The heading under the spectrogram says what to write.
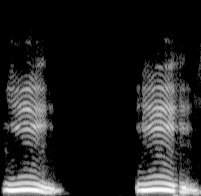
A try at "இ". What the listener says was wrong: ஈ ஈ அல்ல இ ஈ ஈ அல்ல. என்று சொன்னா நல்லா லைட்டா நாக்கு தூக்கப்படுது. நாக்க நல்லா கீழே வச்சுக்கோங்க. உச்சரிப்பு அப்ப அந்த ரெண்டு வித்தியாசம் இருக்குது. வேறுபாட மிக தெளிவாக குருவான் நாங்கள் கொண்டு வரணும். ஈ அல்ல இ அதுக்கு நீ ஒரு வேலை செய்யணும் என்றால் இந்த இடத்துல கொஞ்சம்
